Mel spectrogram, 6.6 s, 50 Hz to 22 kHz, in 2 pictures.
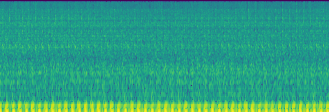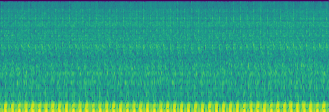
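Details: Yamaha ATV after carburetor cleaning and float adjustment (float reset about 4 times): a steady, even single-cylinder thump at about 220 beats a minute with no hunting or misses while it clears leftover WD-40 from the carb. Normal idle.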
